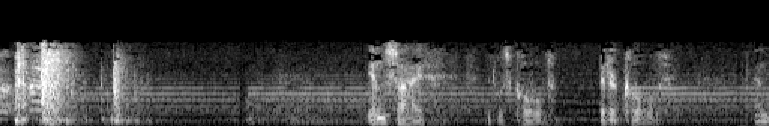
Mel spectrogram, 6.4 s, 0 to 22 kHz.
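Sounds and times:
heavy meat storage room door slamming shut: 0.1 - 1.1
speech: 3.1 - 5.7.

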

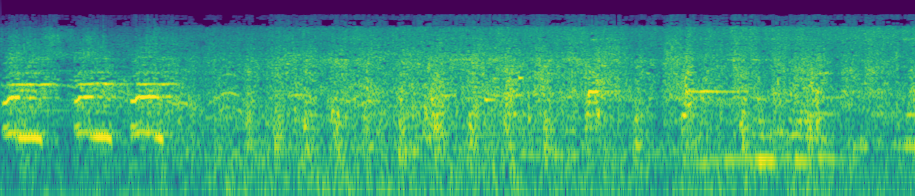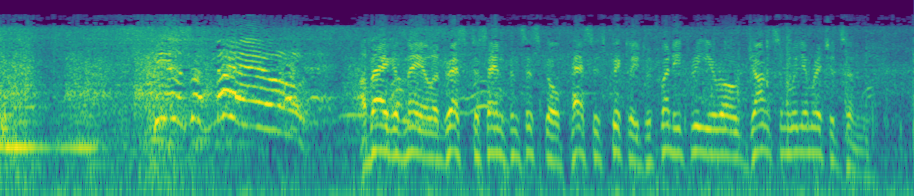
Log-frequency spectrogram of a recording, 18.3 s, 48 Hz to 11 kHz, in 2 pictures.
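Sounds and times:
brief tonal whistle-like notes of mail train: 0.0 - 2.0, 6.8 - 10.8
mail train pulling into railroad station hissing and rumbling: 0.0 - 18.2
speech: 12.9 - 18.1.

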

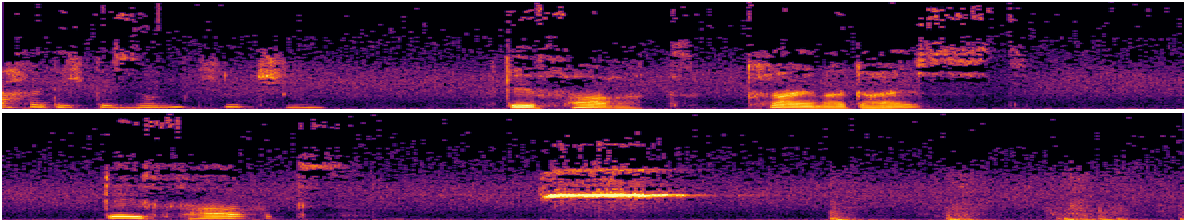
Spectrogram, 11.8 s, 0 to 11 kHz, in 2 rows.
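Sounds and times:
speech: 0.0 - 1.8, 2.5 - 4.7, 6.4 - 7.6
sharp high whistle blast as a signal: 8.6 - 9.7
heavy low thumps or footsteps: 10.0 - 11.8.

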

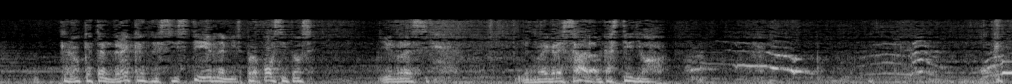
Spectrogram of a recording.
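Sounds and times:
steady hiss: 0.0 - 10.1
speech: 0.6 - 7.2
animal howling: 6.8 - 10.1.

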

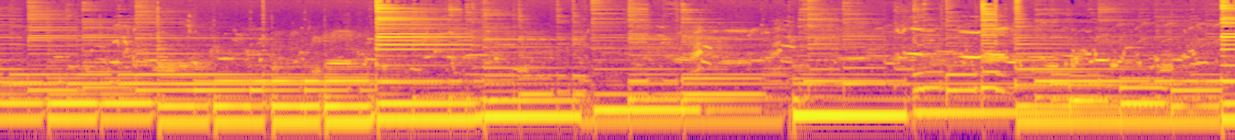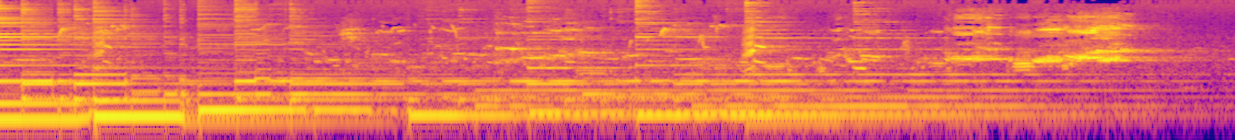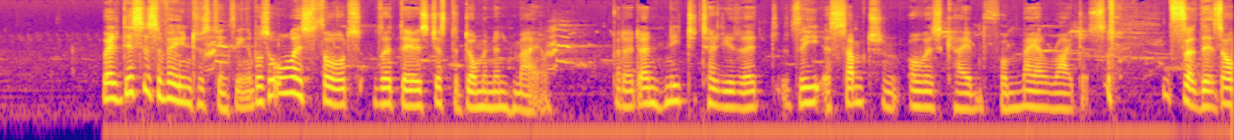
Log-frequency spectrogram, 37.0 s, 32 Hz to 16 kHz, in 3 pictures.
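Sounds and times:
sustained musical chords: 0.0 - 25.8
magpies warbling and calling: 0.1 - 37.0
speech: 25.8 - 37.0.

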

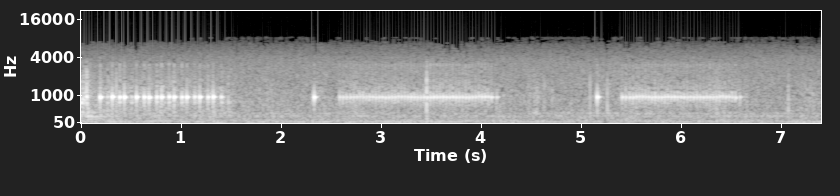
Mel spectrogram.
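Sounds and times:
long steady ringing tones on the telephone line: 0.0 - 1.6, 2.3 - 4.3, 5.1 - 6.7.

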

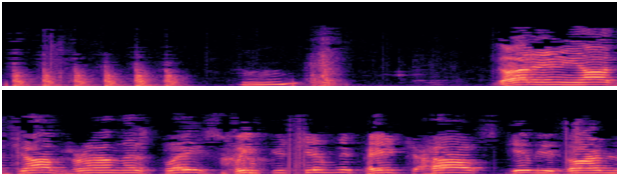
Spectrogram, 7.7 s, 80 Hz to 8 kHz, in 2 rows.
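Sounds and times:
knocking on a wooden back door: 0.0 - 1.2
speech: 3.1 - 7.6.

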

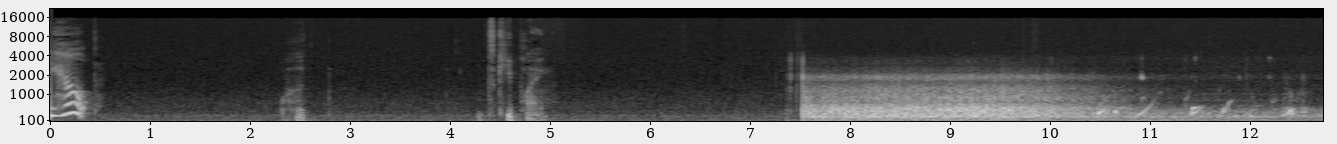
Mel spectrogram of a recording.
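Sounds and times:
speech: 0.0 - 0.5, 2.4 - 2.7, 4.3 - 5.0
rising gurgling bubbles: 7.4 - 12.7
sudden loud burst: 7.4 - 12.7
steady rushing roar: 7.5 - 12.7.

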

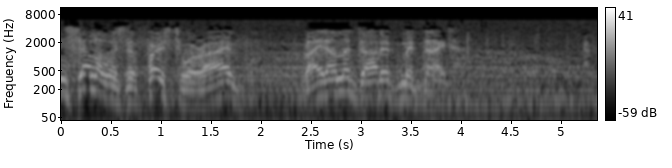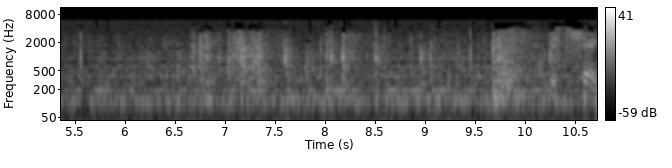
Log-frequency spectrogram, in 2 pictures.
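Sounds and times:
speech: 0.0 - 4.2
low hum: 0.0 - 10.7
hooves of a horse-drawn cab clip-clopping: 3.7 - 10.5.

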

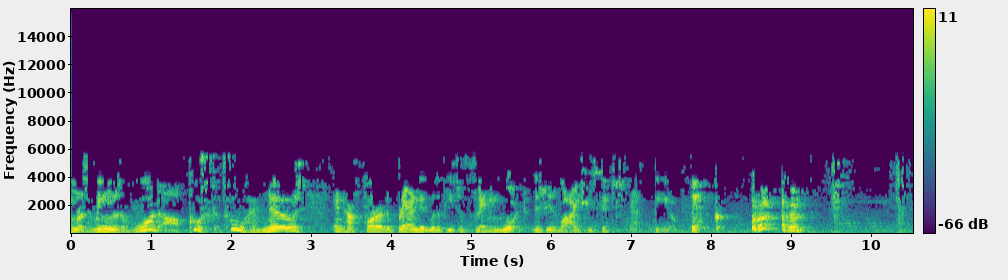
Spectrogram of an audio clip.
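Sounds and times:
speech: 0.0 - 9.7
person coughing: 8.5 - 9.3.

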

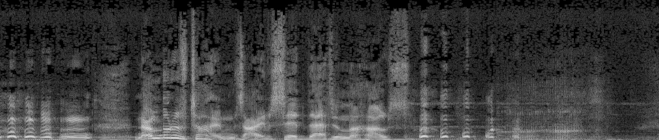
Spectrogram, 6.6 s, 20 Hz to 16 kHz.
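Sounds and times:
laughter: 0.0 - 1.0, 4.0 - 5.5
speech: 0.1 - 4.6
man snoring while asleep: 4.8 - 6.5.

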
